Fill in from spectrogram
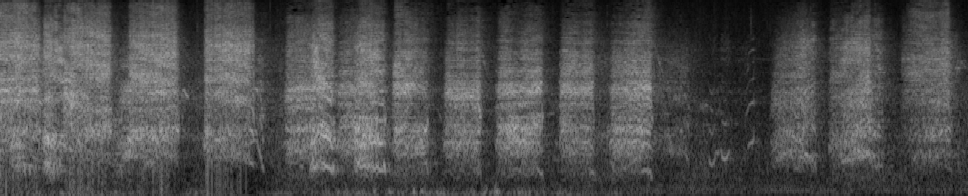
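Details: Sulphur-crested cockatoo flock at a daily feeding spot by the eastern gate, eating sunflower seeds and wheat; loud, rasping screeches follow one another rapidly, over a dozen harsh blasts with short gaps.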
